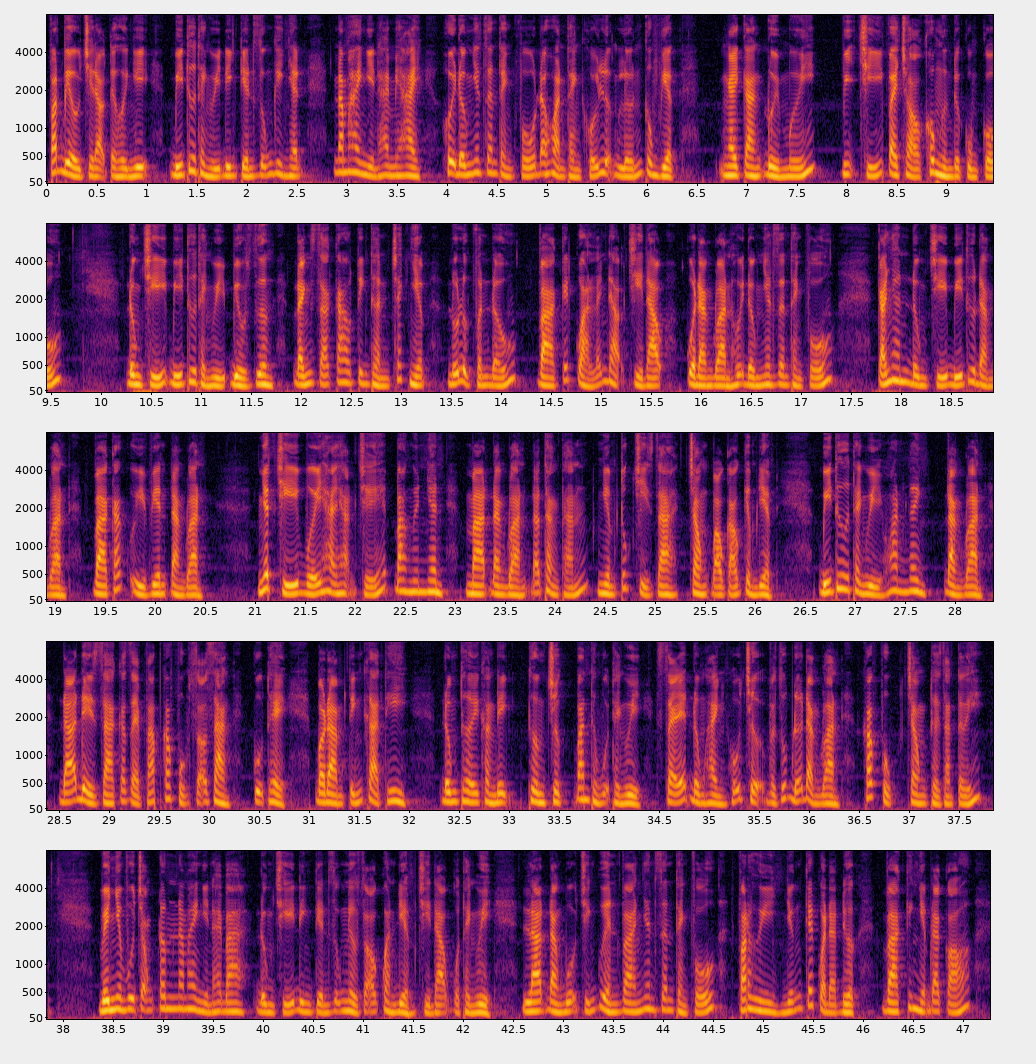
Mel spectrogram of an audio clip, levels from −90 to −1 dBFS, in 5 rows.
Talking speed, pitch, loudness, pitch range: 270 wpm, 160 Hz, -20 LUFS, 145-185 Hz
